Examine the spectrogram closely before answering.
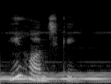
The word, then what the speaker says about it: гігантський: навіть зникати як наприклад у слові гігантський це слово ми пишемо з літерою Т від слова гігант а вимовляємо і чуємо його без звука Т гігантський бо звук т зник під впливом наступного звука с так би мовити випав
